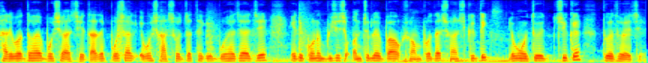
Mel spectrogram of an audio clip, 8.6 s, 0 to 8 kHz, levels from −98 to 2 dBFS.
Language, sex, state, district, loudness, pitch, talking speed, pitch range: Bengali, male, West Bengal, Alipurduar, -19 LUFS, 110 Hz, 155 wpm, 105-120 Hz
